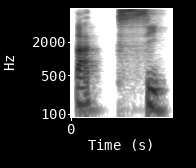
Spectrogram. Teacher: No X aqui eu vou ter o som de KS e o I.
